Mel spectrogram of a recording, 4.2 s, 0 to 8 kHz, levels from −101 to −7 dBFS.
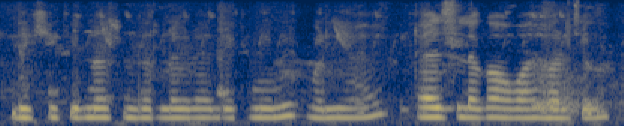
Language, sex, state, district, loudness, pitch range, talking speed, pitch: Maithili, female, Bihar, Supaul, -40 LUFS, 210-220 Hz, 230 wpm, 215 Hz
